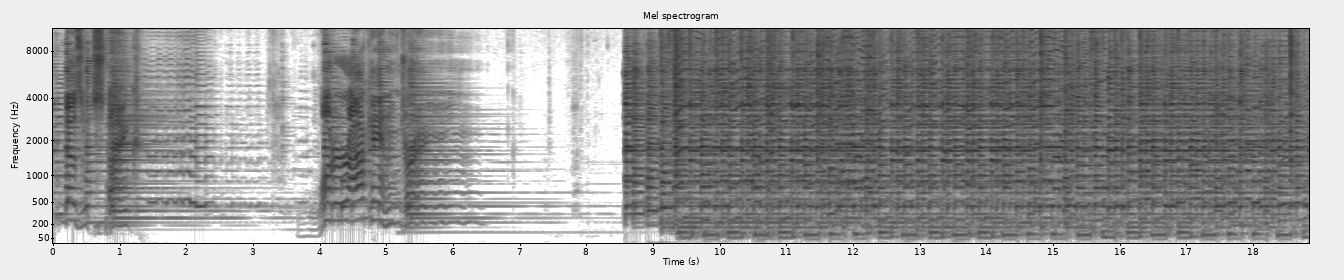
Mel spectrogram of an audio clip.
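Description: Background music: two slow, sliding melodic phrases that each fade away, then about eight and a half seconds in a full band comes in suddenly with a steady, quick beat.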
